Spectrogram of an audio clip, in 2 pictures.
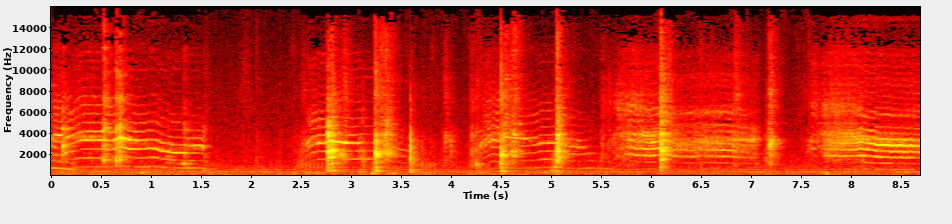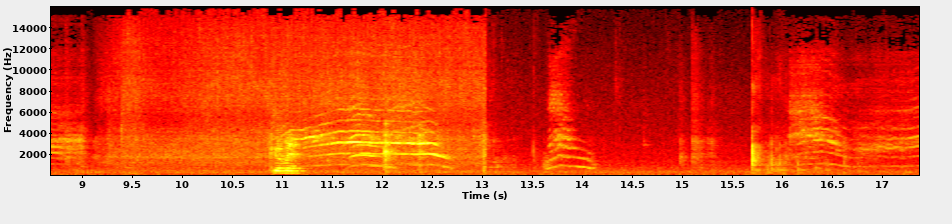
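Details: Three growing kittens begging for their morning food in a chorus of overlapping meows. The high, bending cries come in quick irregular bursts, a few seconds apart, with one long drawn-out wail in the middle.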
